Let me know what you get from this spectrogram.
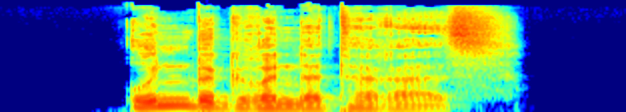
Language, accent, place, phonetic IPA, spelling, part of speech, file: German, Germany, Berlin, [ˈʊnbəˌɡʁʏndətəʁəs], unbegründeteres, adjective, De-unbegründeteres.ogg
- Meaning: strong/mixed nominative/accusative neuter singular comparative degree of unbegründet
